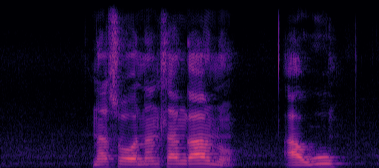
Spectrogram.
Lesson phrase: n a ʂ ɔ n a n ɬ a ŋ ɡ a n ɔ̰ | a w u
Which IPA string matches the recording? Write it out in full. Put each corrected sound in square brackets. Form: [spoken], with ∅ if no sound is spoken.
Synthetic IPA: n a ʂ ɔ n a n ɬ a ŋ ɡ a n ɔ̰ | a w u

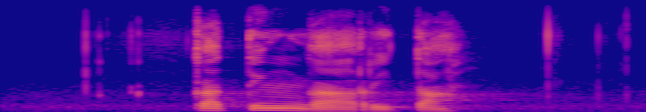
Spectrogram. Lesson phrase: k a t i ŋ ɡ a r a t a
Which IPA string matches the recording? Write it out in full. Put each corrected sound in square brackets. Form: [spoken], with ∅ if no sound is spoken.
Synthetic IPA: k a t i ŋ ɡ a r [i] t a

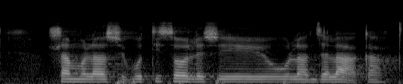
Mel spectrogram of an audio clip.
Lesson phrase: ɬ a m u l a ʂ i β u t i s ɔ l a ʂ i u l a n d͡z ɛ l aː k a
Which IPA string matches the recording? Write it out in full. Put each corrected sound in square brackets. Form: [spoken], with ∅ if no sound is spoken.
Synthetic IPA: ɬ a m u l a ʂ i β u t i s ɔ l [e] ʂ i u l a n d͡z ɛ l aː k a

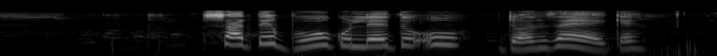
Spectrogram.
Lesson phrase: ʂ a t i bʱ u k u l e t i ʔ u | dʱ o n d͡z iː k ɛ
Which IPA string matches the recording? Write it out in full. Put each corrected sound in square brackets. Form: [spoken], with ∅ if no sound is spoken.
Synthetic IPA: ʂ a t i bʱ u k u l e t i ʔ u | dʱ [ɔ] n d͡z [ɛː] k ɛ

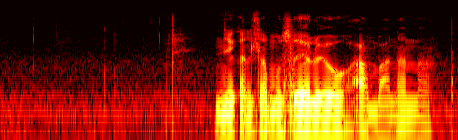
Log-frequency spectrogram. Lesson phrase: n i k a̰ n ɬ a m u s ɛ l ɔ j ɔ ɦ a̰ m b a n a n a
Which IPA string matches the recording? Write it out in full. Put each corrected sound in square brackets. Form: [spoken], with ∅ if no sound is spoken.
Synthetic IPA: n i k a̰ n ɬ a m u s ɛ l ɔ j ɔ ɦ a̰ m b a n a n a

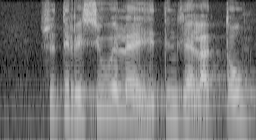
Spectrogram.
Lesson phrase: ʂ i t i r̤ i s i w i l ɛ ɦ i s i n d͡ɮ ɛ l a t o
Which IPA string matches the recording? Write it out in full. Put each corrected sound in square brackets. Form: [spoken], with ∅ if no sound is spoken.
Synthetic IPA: ʂ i t i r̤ i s i w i l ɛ ɦ i [t] i n d͡ɮ ɛ l a t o

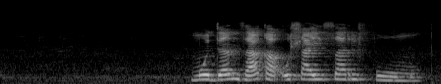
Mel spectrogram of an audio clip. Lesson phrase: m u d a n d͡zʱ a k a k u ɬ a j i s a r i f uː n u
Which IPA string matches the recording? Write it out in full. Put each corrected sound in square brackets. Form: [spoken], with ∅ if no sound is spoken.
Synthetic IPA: m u d a n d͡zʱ a k a [ʔ] u ɬ a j i s a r i f uː [m] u

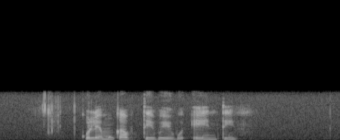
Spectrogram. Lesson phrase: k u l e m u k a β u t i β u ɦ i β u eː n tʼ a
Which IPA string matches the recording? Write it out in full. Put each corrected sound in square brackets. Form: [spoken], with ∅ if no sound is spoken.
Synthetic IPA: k u l e m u k a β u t i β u ɦ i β u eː n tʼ [i]

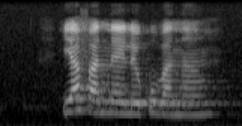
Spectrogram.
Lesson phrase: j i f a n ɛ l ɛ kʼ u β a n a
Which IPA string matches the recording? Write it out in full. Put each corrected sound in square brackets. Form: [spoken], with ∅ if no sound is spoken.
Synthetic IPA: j [a] f a n ɛ l ɛ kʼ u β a n a

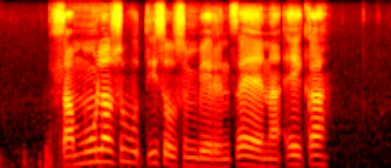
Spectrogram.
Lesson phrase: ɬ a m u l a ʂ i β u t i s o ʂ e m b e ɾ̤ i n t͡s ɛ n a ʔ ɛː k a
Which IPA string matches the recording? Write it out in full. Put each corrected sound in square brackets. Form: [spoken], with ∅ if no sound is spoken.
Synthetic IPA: ɬ a m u l a ʂ i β u t i s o ʂ [i] m b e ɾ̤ i n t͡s ɛ n a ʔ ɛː k a

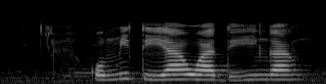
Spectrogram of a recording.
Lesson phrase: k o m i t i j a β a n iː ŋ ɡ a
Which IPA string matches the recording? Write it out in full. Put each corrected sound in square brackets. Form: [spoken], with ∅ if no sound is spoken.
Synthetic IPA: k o m i t i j a [w] a [d] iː ŋ ɡ a

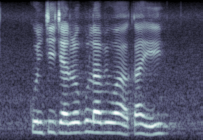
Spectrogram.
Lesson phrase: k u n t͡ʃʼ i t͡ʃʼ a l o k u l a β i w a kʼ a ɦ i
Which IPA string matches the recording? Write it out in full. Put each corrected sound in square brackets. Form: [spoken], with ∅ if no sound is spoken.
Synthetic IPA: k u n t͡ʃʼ i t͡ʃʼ a l o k u l a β i w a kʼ a ɦ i

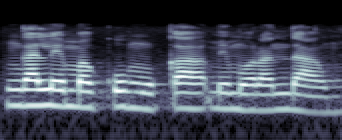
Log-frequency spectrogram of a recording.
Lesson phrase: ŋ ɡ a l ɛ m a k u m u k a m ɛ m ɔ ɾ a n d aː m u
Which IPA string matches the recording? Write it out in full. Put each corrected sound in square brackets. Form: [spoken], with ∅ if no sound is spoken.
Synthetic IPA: ŋ ɡ a l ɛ m a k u m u k a m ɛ m ɔ ɾ a n d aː m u

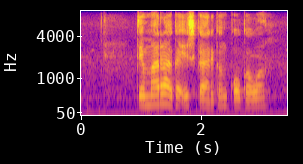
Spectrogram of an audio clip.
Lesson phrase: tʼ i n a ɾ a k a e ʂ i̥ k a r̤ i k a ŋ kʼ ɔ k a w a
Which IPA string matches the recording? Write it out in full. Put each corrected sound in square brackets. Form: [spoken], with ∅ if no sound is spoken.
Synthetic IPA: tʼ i [m] a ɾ a k a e [ʃ] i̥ k a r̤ i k a ŋ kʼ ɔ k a w a

